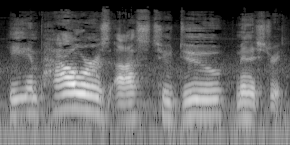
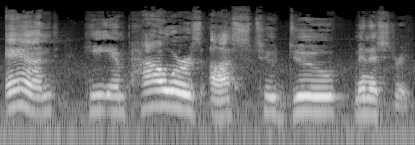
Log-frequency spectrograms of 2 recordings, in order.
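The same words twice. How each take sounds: First: Said in the usual way. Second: Slow, deliberate, leaning on "empowers"; stress on empowers. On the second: Shown as a demonstration. To the class, "empowers" drawn out for emphasis. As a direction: stretch out "empowers" and press it.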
